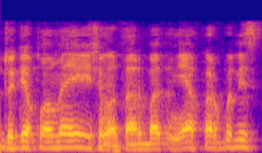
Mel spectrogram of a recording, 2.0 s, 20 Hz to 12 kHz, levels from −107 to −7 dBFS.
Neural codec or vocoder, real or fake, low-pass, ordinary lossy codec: codec, 16 kHz, 2 kbps, FunCodec, trained on LibriTTS, 25 frames a second; fake; 7.2 kHz; AAC, 48 kbps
